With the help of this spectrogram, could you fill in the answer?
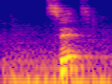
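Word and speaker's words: Z: من مهم‌ترین حرف الفباست ست باید توجه کنید که به صورت فونتیک ت اس نوشته میشه و تلفظی هم در همین راستا داره یعنی به جای ز ما میگیم میگیم میگیم ست خیلی باید دقت کنید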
